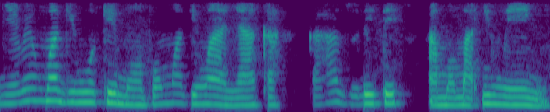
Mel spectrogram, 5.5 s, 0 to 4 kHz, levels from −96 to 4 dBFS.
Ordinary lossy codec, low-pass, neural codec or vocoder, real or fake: AAC, 32 kbps; 3.6 kHz; none; real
